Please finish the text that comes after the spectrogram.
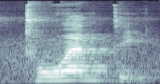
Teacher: It's 20. But in British English, T has given emphasis and you really have to pronounce it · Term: T sound is pronounced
